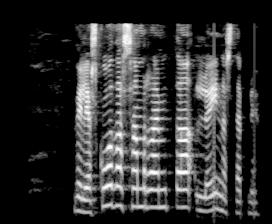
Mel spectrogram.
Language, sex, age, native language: Icelandic, female, 30-39, Icelandic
